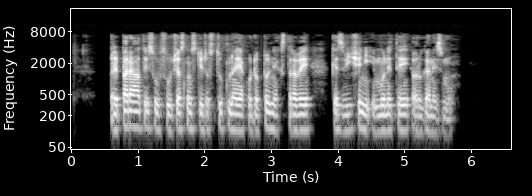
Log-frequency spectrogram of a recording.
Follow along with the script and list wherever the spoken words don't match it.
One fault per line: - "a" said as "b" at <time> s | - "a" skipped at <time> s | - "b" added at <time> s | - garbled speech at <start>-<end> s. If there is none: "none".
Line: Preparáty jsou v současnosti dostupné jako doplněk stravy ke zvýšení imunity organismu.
none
